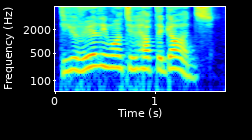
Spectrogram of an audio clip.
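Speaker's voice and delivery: silky, lilting persuasion; coaxing villainess. A narrator's reading. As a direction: tempt the hero away from his duty. Medusa coaxing Percy in character.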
